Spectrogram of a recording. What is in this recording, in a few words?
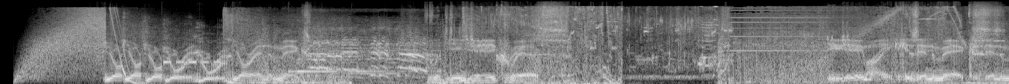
Male Voice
